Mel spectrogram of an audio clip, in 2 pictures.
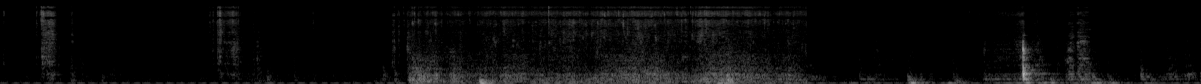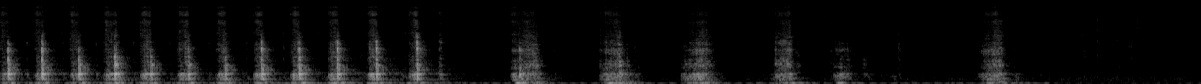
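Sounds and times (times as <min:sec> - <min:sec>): tap water running into sink: 0:04.0 - 0:08.1
knife chopping on wooden board: 0:10.1 - 0:11.0, 0:12.0 - 0:16.5, 0:17.1 - 0:20.6.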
